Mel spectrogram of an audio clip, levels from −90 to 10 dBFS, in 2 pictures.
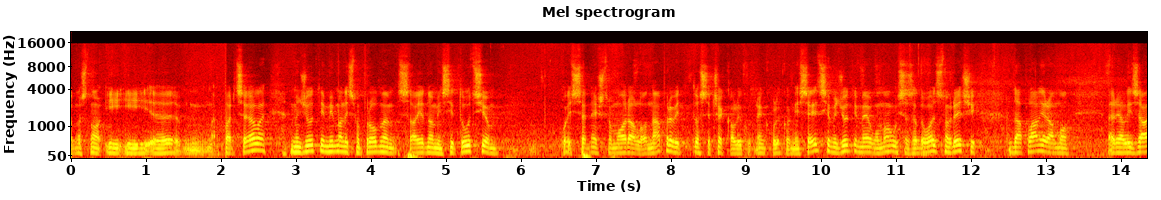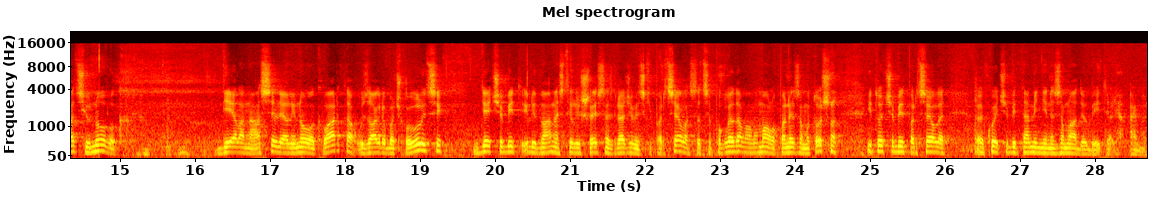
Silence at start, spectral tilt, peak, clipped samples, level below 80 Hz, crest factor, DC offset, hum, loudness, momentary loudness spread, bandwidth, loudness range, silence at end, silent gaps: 0 s; -4.5 dB/octave; 0 dBFS; under 0.1%; -38 dBFS; 16 dB; under 0.1%; none; -16 LUFS; 9 LU; 16.5 kHz; 2 LU; 0 s; none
